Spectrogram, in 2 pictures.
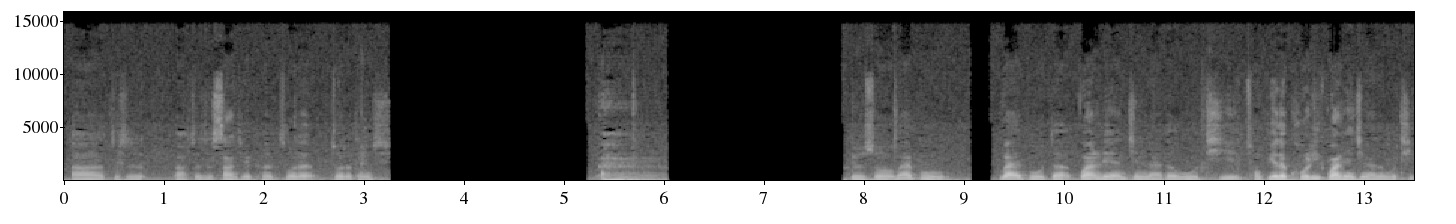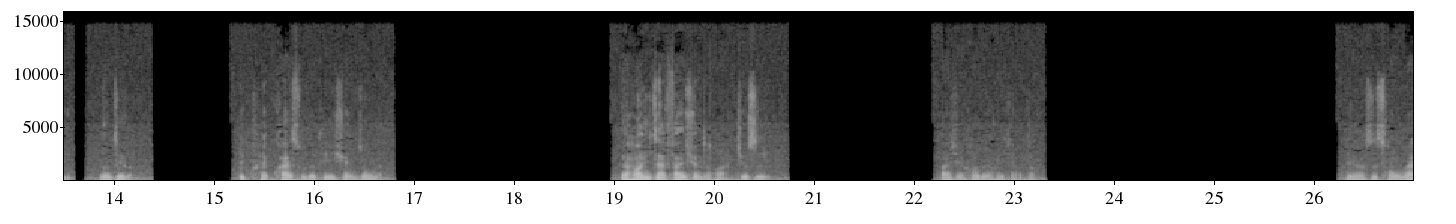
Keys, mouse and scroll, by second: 1.2 middle click, 1.4 s, 4.4 right click, 4.8 shift+l, 7.1-10.9 middle drag, 11.2-12.9 right drag, 12.9 shift+l, 15.4 middle click, 19.6 ctrl+i, 20.8 g, 22.2-24.4 drag, 22.8 g, 24.4-25.8 middle drag, 25.2 a, 25.8-26.9 right drag.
